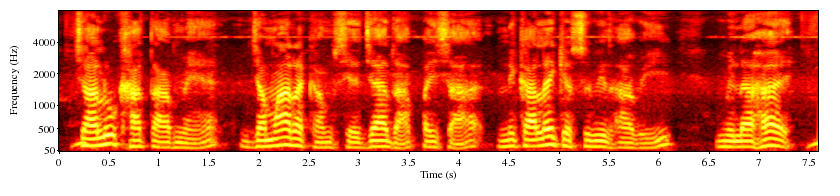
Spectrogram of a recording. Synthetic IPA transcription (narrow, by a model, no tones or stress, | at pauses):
t͡ʃalukʰat̪ame | d͡ʒəmaɾəkəmsed͡ʒjad̪apəɪsanikaləjkesuβid̪ʱabʱi | miləɦəj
